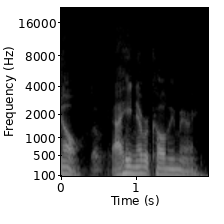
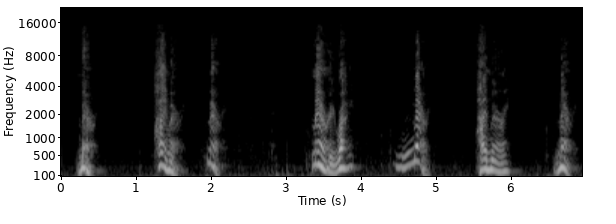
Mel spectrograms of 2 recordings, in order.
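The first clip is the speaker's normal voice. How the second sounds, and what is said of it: Imitates another person's voice. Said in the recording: “your best Skip impression”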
